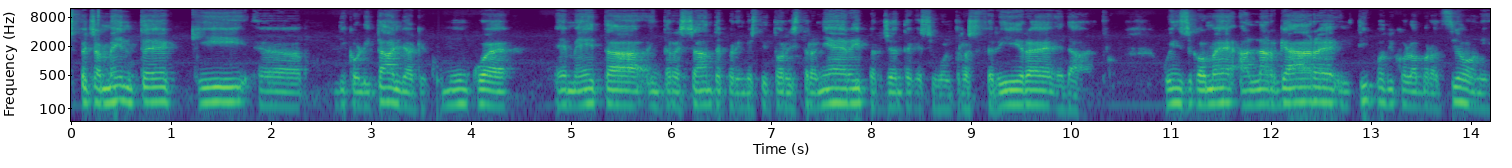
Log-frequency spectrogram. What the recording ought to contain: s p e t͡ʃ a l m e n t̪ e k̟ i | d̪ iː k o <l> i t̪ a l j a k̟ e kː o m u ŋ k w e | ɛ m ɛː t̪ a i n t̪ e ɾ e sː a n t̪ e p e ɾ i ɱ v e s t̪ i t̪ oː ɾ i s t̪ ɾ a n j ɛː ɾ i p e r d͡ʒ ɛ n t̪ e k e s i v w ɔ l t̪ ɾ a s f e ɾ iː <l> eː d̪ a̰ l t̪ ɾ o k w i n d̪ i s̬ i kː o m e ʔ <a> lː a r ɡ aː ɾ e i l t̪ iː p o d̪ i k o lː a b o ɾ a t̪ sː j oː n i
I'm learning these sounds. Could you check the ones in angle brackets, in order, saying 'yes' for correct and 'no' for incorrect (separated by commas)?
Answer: yes, no, yes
